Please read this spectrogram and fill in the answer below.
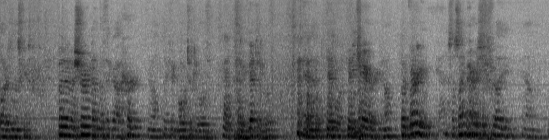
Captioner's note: laughter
